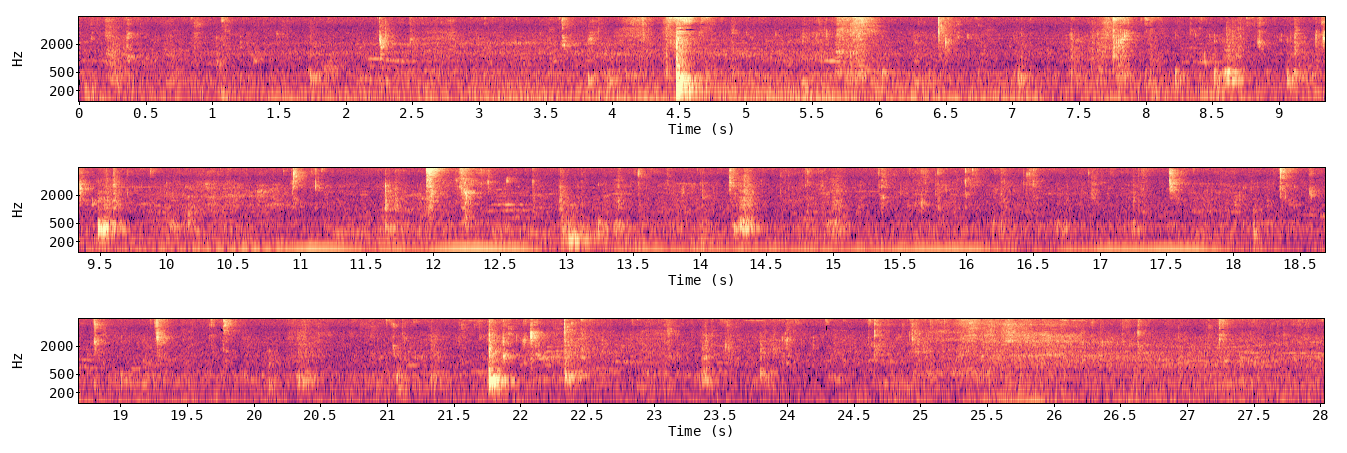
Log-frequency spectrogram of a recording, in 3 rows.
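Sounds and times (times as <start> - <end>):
wet chewing and mouth smacks: 3.5 - 5.0, 6.2 - 9.9, 10.9 - 27.6.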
